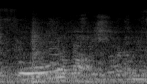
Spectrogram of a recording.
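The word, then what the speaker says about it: 福: character actually means prosperity it's pronounced fo F you second time fo and it means Prosperity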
